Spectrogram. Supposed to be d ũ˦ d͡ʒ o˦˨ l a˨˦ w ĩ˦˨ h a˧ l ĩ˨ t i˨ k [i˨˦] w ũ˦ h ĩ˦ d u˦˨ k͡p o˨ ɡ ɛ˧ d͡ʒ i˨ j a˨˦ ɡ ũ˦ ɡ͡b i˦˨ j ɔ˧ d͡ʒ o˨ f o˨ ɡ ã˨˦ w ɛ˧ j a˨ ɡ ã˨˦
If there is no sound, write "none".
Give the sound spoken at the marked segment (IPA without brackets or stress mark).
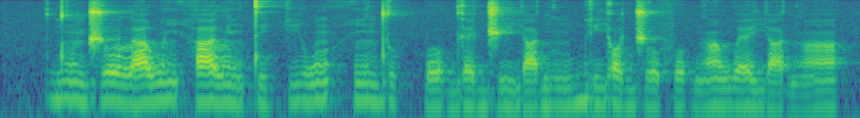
i˨˦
